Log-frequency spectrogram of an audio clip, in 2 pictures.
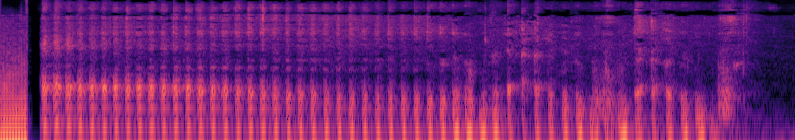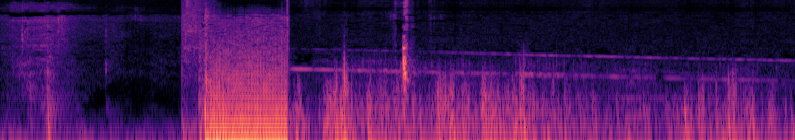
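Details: A rhythmic engine-like chugging, a sharp loud burst, then a passing vehicle's falling whine; no animal is heard.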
